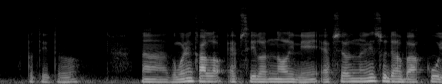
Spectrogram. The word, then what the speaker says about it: epsilon: a a atau ya Ini bacanya adalah epsilon ya Hai nih berasal dari bahasa Yunani yang epsilon 000 sini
